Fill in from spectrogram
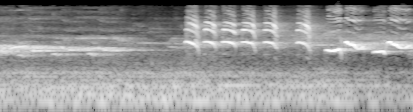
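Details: Masked laughingthrush song used to provoke other birds to sing. After a low steady whistle, a fast string of loud, sharply bent notes rings out, roughly three per second, ending in looser warbled phrases.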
